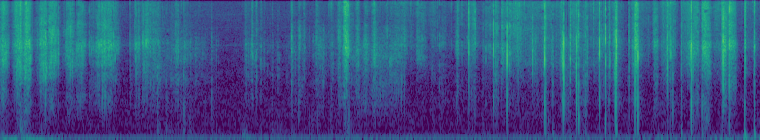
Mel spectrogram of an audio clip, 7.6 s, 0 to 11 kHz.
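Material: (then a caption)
Cornstarch foam. A small, light, solid heart-shaped cornstarch foam packing piece from a 100-yen shop is held in the fingertips of both hands and squeezed and crushed, with other pieces lying still on a pink ribbed mat. It gives dry, crunchy crackling and tearing sounds, with sharp, quick snaps growing denser toward the end.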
